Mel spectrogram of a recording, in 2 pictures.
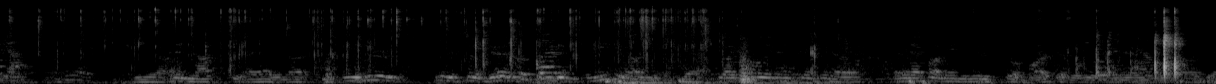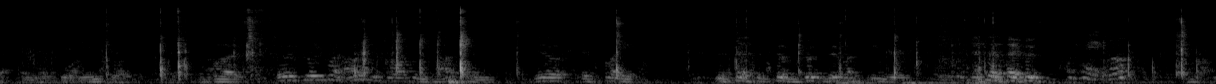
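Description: Plastic packaging crinkles and rustles in hands.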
